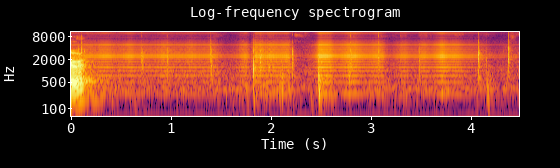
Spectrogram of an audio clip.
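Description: Chalk tapping and scraping on a blackboard as words are written, a few short taps standing out, over a faint steady electrical hum.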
